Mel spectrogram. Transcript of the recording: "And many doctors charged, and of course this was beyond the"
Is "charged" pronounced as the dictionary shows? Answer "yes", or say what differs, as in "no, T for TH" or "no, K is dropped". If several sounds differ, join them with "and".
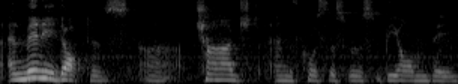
yes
